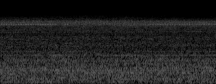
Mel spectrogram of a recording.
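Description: Steady outdoor background hiss with a continuous high-pitched insect trill from crickets.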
